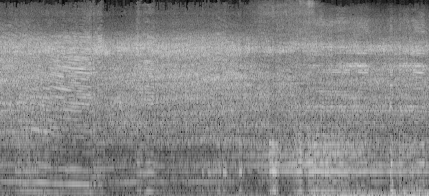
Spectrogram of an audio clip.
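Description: Angle grinder cutting through an enduro motorcycle's front fender, running steadily, its whine sagging slightly about a second or two in as the disc bites. The fender is being trimmed because the new tyre rubs on it when the fork compresses.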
